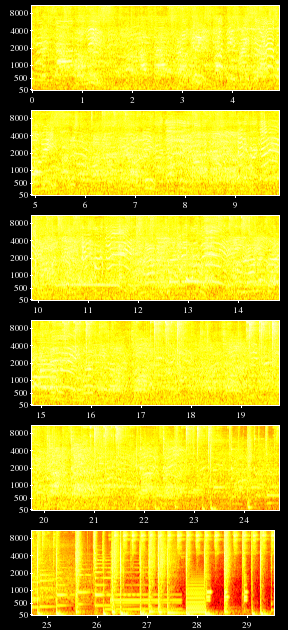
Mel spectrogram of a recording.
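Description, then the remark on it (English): A loud crowd of demonstrators in New York City, protesting the police killings of Breonna Taylor and George Floyd and demanding police reform, chants and shouts together in a steady, dense roar of voices for about twenty-five seconds before it cuts off and music takes over. “Here are some demonstrators from New York City this week.”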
